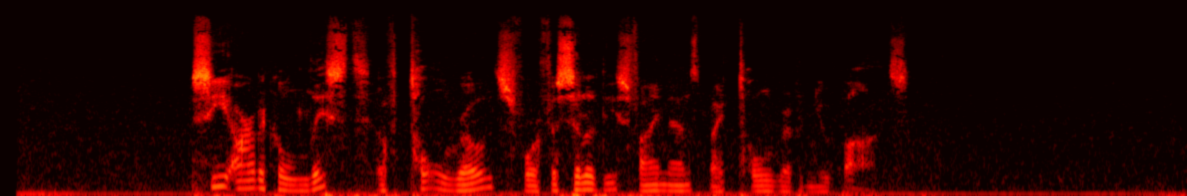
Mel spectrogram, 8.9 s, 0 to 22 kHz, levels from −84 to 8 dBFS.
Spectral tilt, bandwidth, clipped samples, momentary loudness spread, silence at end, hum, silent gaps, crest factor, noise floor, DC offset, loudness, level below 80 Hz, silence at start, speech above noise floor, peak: -2.5 dB/octave; 16.5 kHz; under 0.1%; 20 LU; 0 s; none; none; 24 dB; -64 dBFS; under 0.1%; -35 LUFS; -58 dBFS; 0.15 s; 27 dB; -16 dBFS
